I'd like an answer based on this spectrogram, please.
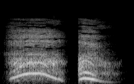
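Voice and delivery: high, loud outraged cry; gasp, then cry out in outrage; enraged gasp. A narrator's reading. Young lady too enraged to continue, exclaiming. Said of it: "exclaimed Catherine, too enraged to continue".

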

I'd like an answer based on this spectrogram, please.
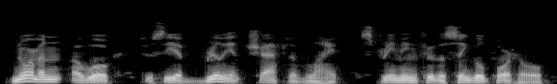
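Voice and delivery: normal talking voice

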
